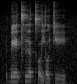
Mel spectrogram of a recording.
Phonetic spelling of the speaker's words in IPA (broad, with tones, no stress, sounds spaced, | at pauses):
ɓ e˧ t̪ʰ ɨ˧ ə̯ t̪ʰ o˨˩˨ j o˧˥ c i˨˩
